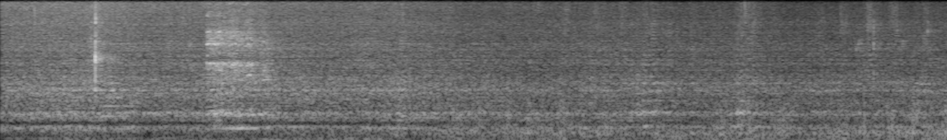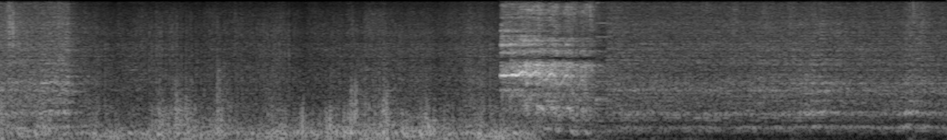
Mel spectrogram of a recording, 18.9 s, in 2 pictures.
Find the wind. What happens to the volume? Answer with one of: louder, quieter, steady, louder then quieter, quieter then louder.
louder.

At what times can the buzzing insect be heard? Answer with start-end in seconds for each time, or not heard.
0.0-10.2, 15.5-18.9.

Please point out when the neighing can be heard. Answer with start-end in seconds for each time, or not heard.
2.0-2.8, 14.4-15.7.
